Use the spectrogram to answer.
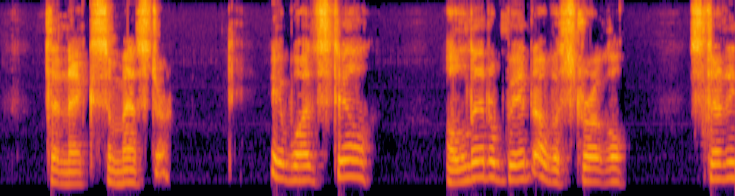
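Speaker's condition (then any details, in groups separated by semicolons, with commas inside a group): Severe brain injury; severe, ataxia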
